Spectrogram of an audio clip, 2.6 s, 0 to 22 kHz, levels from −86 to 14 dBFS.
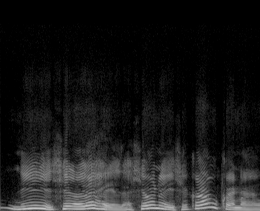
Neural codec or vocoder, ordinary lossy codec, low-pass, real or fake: none; none; 19.8 kHz; real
